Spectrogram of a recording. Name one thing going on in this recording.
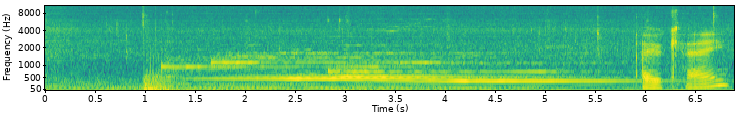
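Bright electronic tones chime and hum as a glowing energy ring switches on.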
